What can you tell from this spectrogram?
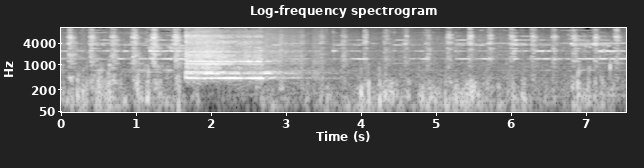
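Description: Canadian Pacific steam locomotive passing: its steam whistle sounds one blast of about a second, about two seconds in, over a bell ringing steadily and the low rumble of the train.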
